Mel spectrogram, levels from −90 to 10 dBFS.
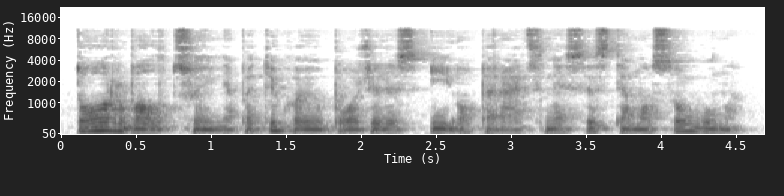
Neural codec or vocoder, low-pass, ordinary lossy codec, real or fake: none; 10.8 kHz; MP3, 48 kbps; real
